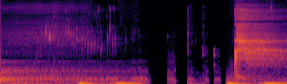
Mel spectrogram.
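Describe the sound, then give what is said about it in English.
Beer cans being cracked open: a few short, sharp clicks after a brief hush, then a bright burst of fizzing hiss that carries on steadily, with no voices. “So let's go ahead and crack our beers, boys.”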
